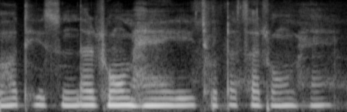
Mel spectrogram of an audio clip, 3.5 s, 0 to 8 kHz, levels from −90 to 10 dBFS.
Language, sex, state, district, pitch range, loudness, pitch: Hindi, female, Himachal Pradesh, Shimla, 185-190 Hz, -17 LUFS, 185 Hz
